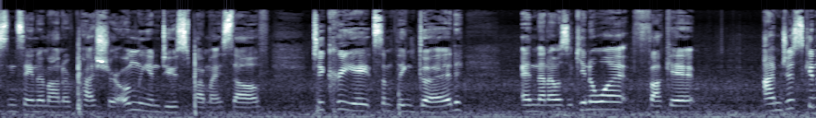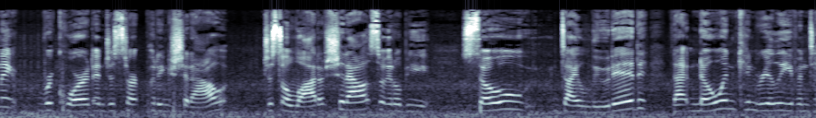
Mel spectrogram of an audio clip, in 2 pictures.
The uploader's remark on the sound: Records from the open road. TW: poor quality of audio due to recording on my phone.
